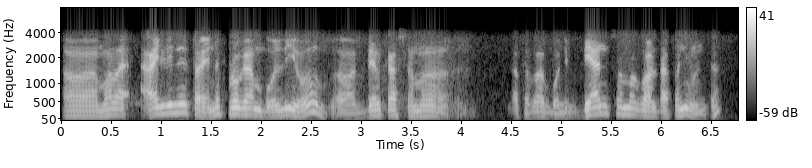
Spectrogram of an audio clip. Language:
Nepali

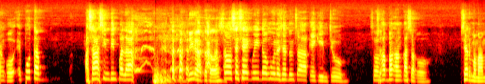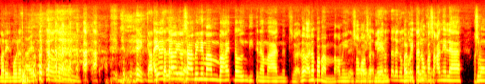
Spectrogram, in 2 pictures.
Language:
Filipino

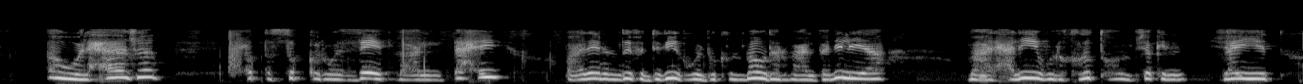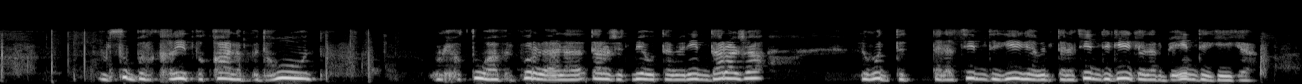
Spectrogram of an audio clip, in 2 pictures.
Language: Libyan Arabic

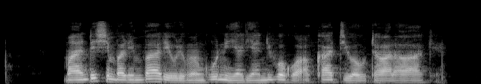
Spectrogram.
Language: Swahili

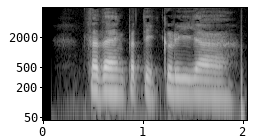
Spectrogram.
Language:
Thai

